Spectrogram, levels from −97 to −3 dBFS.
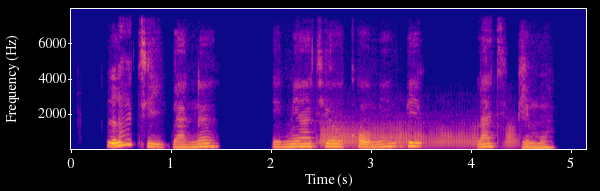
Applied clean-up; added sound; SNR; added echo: none; Brass instrument; 14 dB; none.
